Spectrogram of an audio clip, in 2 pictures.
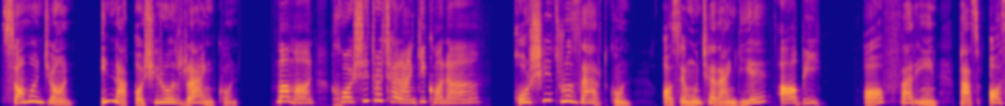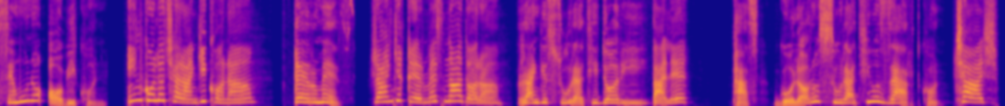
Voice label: Dialogue lesson Farsi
